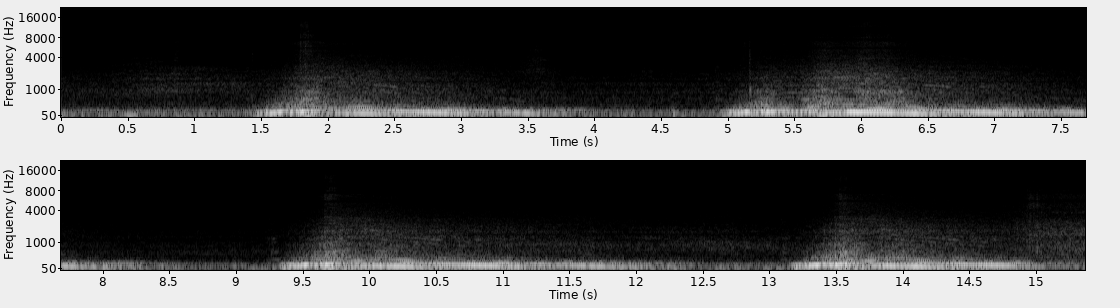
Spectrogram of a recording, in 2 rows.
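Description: A 2010 Toyota Tundra pickup with a 5.7L V8 and Black Widow Race Venom dual exhaust revs four times, each burst rising into a deep roar then dropping back to a low rumble, heard from inside the cab with no talk.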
